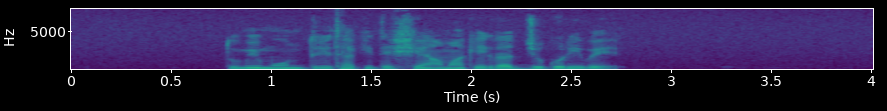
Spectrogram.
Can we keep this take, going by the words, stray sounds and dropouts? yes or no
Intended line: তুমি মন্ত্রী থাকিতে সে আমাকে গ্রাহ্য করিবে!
yes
